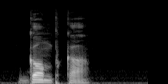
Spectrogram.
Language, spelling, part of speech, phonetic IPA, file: Polish, gąbka, noun, [ˈɡɔ̃mpka], Pl-gąbka.ogg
